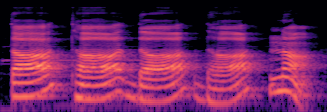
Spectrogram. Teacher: त वर्ग बोला जाता है इसको, उच्चारण स्थान है दांत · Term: दंत्य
